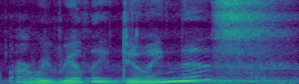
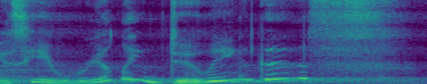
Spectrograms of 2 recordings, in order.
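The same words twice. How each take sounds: First: Softly voiced, uneasy question; a hesitant disciple's doubt, rising at the end. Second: High, slow, incredulous question; scandalized disbelief. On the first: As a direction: ask it softly, unsure, lifting the last word. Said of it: "feel and see their discomfort". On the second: Acted. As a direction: Pharisee gawking in disbelief, voice swooping up. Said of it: "picture the Pharisees ... looking in the door, going".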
